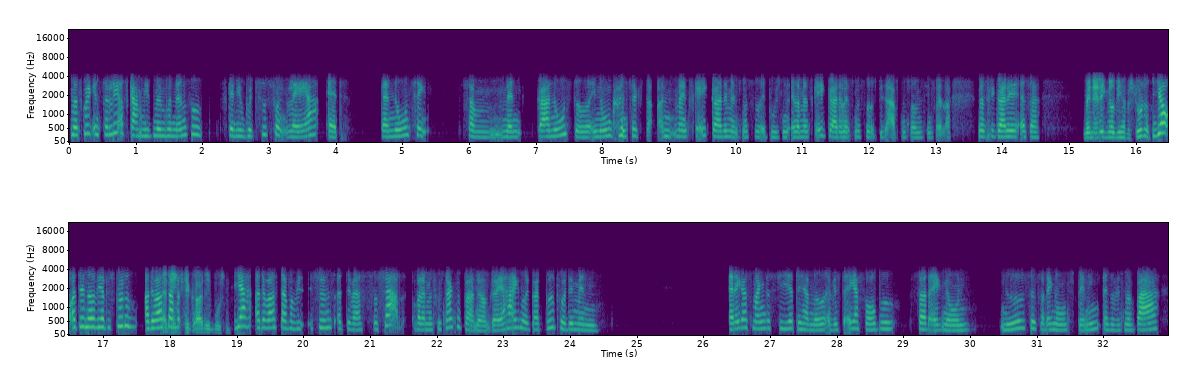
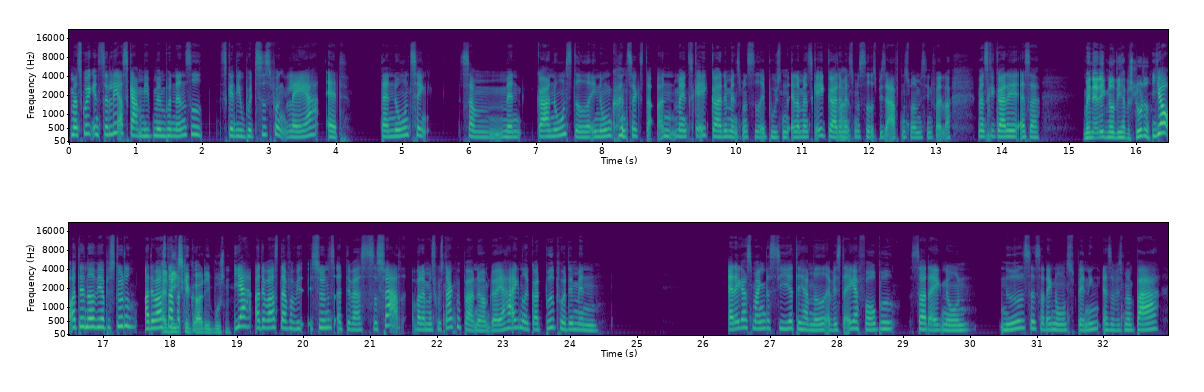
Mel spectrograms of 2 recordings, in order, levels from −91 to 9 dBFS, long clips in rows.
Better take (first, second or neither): second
